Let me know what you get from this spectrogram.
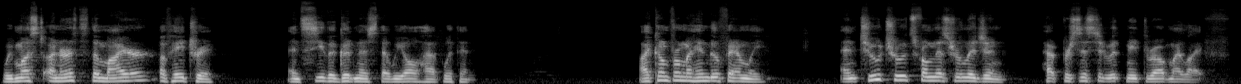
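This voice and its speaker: Higher-voiced young man giving an earnest speech. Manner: earnest, rhetorical, measured phrasing. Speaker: student speaker at a campus gathering. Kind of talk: prepared inspirational speech.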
